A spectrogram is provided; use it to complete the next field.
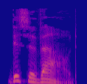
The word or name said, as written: disavowed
